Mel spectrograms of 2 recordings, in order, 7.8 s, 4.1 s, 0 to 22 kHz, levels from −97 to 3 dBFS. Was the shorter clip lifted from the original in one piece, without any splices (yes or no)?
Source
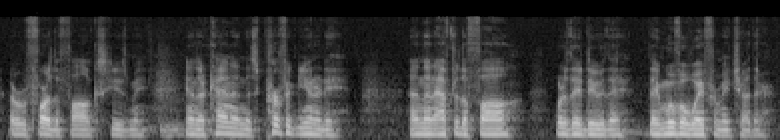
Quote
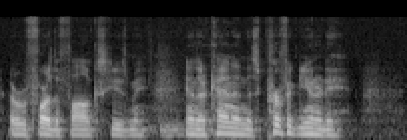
yes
